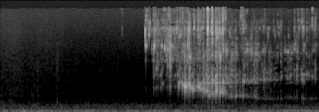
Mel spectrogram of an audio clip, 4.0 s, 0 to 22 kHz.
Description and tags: OFFICE EFFECTS mugs water and papers-05
water pouring into a mug. can also be used as coffee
